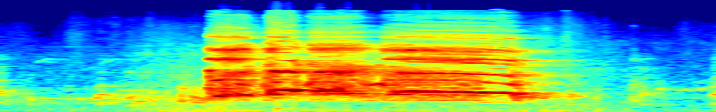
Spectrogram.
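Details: Rooster from a collection of crowing chickens in Vietnam's rural Mekong region, giving a single strong, bright crow of about one and a half seconds, harsh and richly layered, ending abruptly, with faint clucks before and after.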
